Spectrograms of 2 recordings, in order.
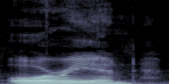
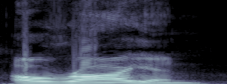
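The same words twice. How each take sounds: First: The second syllable sounds like 'ee'. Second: The second syllable sounds like 'eye'. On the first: This is how another person says it. "The guy actually says it that way. He goes, Orion" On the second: This is the usual way to say it. "not Orion"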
